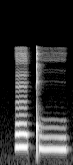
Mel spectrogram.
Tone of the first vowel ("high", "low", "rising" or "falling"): high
